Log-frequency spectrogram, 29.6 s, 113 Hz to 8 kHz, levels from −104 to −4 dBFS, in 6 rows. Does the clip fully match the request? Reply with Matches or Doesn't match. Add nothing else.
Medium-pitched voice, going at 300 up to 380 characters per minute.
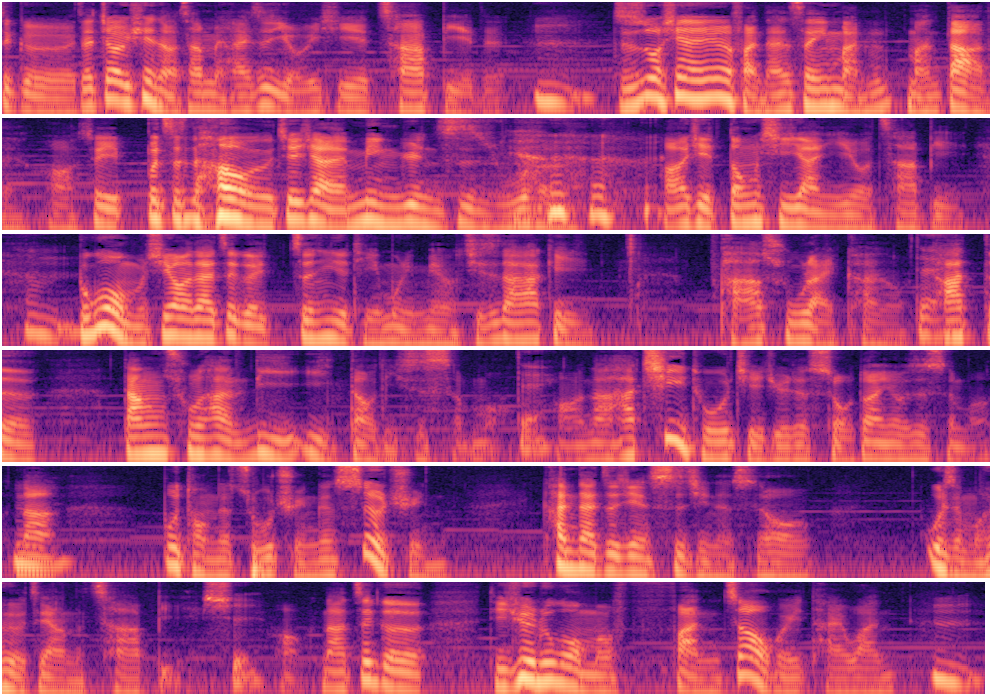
Doesn't match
